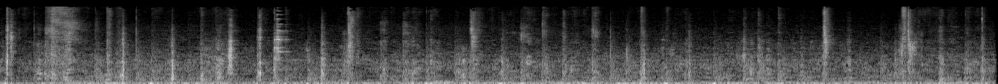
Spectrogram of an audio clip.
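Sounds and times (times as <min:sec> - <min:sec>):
chewing french fries: 0:00.0 - 0:09.9
low rumble: 0:00.3 - 0:09.9.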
